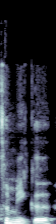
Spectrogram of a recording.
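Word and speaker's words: Tomeka: on the screen and my mom did name me and spelled my name a little different but it is pronounced Tamika so uh t-o-m-e-k-a and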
